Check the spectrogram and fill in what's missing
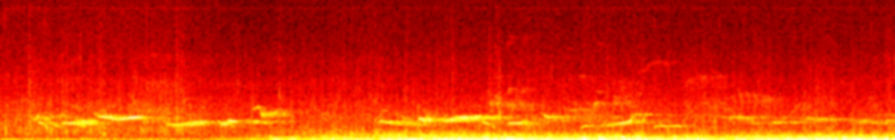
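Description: Steady rain falls as storms roll in over the countryside, with a continuous wash of patter and low rumbling, while birds chirp and call over the top.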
